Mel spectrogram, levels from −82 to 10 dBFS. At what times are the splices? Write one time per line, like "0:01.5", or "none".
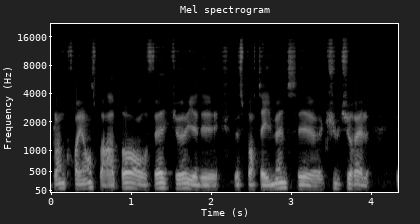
none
